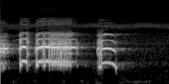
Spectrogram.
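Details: Red junglefowl crowing: a short, hoarse crow broken into several harmonic syllables over about a second, ending in a separate trailing note that bends downward, with otherwise quiet surroundings.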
